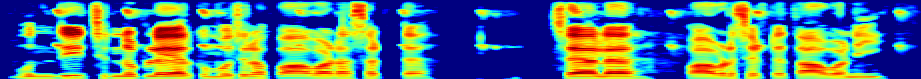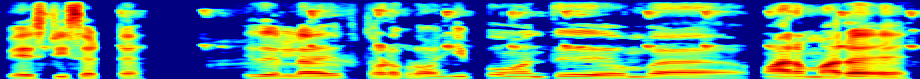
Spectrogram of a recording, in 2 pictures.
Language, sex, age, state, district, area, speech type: Tamil, female, 45-60, Tamil Nadu, Thoothukudi, rural, spontaneous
